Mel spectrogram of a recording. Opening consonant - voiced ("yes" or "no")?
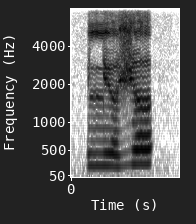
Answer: yes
